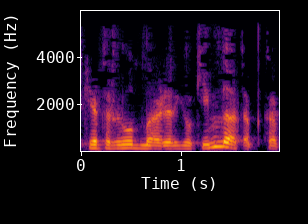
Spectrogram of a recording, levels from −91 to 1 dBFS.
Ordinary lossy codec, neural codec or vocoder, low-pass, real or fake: MP3, 24 kbps; codec, 24 kHz, 0.9 kbps, WavTokenizer, medium speech release version 1; 5.4 kHz; fake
